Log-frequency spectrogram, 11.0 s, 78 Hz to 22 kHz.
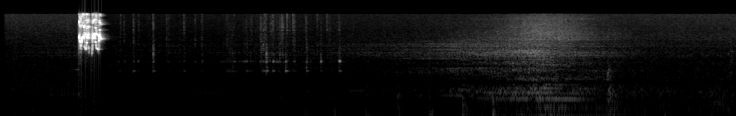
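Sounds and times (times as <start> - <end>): lovebird shrill call: 1.2 - 1.7.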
